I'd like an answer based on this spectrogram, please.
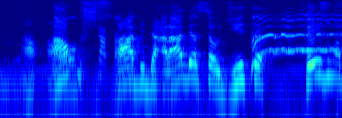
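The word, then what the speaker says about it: Al-Shabab: O Glauco, presta atenção na pronúncia do clube, tá? O Al-Shabaab. Al-Shabaab da Arábia Saudita fez uma proposta, aqueles salários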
